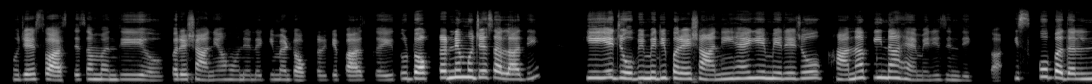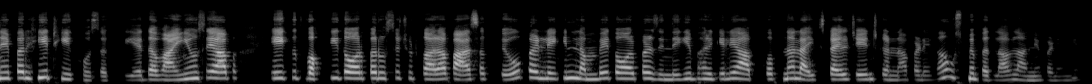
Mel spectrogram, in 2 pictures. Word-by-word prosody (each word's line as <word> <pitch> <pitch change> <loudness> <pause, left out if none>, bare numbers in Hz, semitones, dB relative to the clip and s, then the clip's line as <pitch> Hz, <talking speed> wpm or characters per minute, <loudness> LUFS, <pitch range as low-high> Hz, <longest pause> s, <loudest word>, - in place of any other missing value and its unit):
मुझे 235 +1 +2
स्वास्थ्य 220 -3 +2
संबंधी 230 -1 -4
अ, 195 -2 -8 0.2
परेशानियाँ 220 -2 -1
होने 220 0 -13
लगी 215 +1 -14
मैं 220 -1 -5
डॉक्टर 195 +1 -6
के 220 - -8
पास 205 0 +1
गई 205 +1 -5
तो 275 - -7
डॉक्टर 270 +3 +5
ने 330 +2 +8
मुझे 325 -1 +5
सलाह 255 -7 +3
दी 285 - -10 0.4
कि 300 - +1
ये 305 +1 +9
जो 280 -2 +4
भी 285 +2 +1
मेरी 290 +1 +4
परेशानी 260 -3 +2
है 275 +1 +4
ये 300 0 +4
मेरे 270 -1 +1
जो 295 +2 -3
खाना-पीना 305 +6 +2
है 250 -6 -2
मेरी 205 +1 -11
ज़िंदगी 205 -3 -14 0.2
का, - - -10
इसको 330 +5 -3
बदलने 260 -1 +3
पर 295 -1 +1
ही 315 +1 +2
ठीक 245 -2 -6
हो 195 - -16
सकती 190 +1 -17
है। 205 - -7
दवाइयों 220 +5 0
से 305 +1 -1
आप 285 +1 +4 0.4
एक 290 +1 +2
वक़्ती 255 +4 -1
तौर 280 -1 +3
पर 285 0 -1
उससे 275 +1 -10
छुटकारा 250 -3 -1
पा 220 0 +3
सकते 250 -1 -8
हो 270 +5 -5
पर 305 -2 +1
लेकिन 275 +2 -2
लंबे 250 +2 -3
तौर 270 -1 0
पर 280 -1 -2
ज़िंदगी 230 +2 -9
भर 255 0 -8
के 250 +1 -9
लिए 275 +2 -5
आपको 240 +1 -10
अपना 260 +2 -6
लाइफ्स्टाइल 230 0 -2
चेंज 235 +1 -6
करना 215 -2 -13
पड़ेगा, 215 +8 -13
उसमें 295 -6 -8
बदलाव 205 +1 -10
लाने 195 -2 -14
पड़ेंगे। 190 0 -27
250 Hz, 200 wpm, -22 LUFS, 220-280 Hz, 0.4 s, ये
